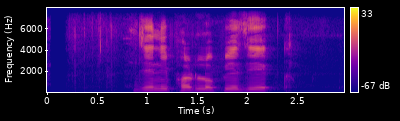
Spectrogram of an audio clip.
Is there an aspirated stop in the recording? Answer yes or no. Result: yes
